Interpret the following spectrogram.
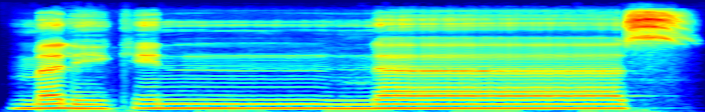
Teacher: So now you can see we have a mad letter, and after that, a temporary connecting sign is coming. In this case, the na sound, we are going to make it for 4 count, and then we are going to connect with letter sin. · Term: al-maddul aarid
